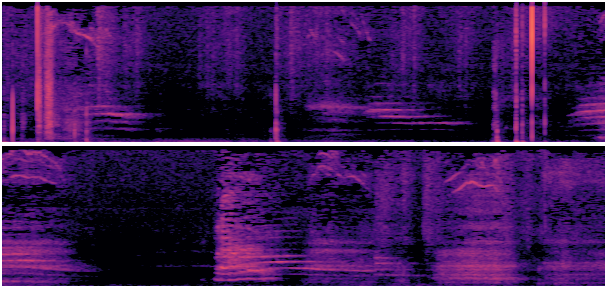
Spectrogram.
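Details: Indoors, a kitten on its own searching for friends mews repeatedly, brief rising-and-falling cries, louder toward the end. Clicks and knocks from the room sound between them.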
